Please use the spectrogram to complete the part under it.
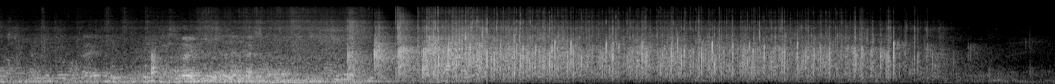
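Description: An audience applauds warmly.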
